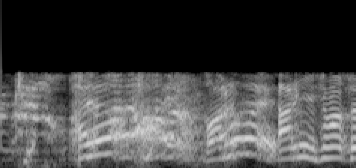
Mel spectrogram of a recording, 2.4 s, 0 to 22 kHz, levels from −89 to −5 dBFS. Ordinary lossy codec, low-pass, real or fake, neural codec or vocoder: none; 3.6 kHz; fake; codec, 16 kHz, 4 kbps, FreqCodec, larger model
